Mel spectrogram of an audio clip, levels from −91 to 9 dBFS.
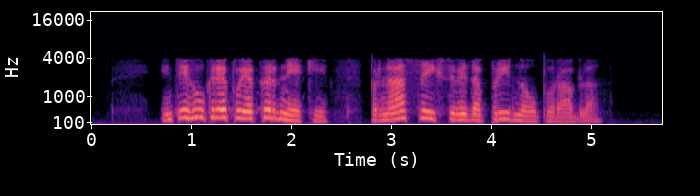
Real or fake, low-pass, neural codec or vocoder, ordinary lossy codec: fake; 19.8 kHz; vocoder, 48 kHz, 128 mel bands, Vocos; AAC, 16 kbps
